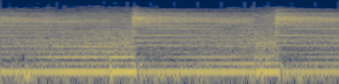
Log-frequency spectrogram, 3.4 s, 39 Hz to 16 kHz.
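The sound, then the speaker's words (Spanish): The bell of the Puerta del Sol clock tolls twice on New Year's Eve, part of the 12 chimes, each heavy metallic strike about a second and a half apart, its deep ringing overtones sustaining and blending between blows. “Y así hasta 12 campanadas.”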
